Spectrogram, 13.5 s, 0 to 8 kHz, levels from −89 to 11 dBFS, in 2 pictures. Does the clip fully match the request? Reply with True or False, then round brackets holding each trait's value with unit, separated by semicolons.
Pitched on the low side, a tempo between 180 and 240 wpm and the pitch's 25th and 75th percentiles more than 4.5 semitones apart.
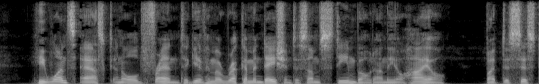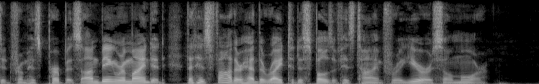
True (110 Hz; 185 wpm; 5.0 semitones)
